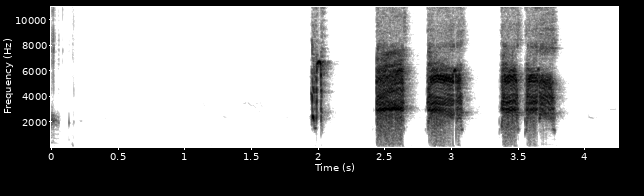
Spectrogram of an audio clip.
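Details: Black francolin calling: after a brief faint note, three loud, harsh, grating bursts follow in quick succession, the last split in two, on a quiet background.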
